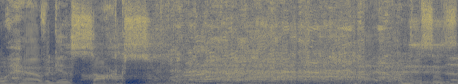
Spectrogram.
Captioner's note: audience laughter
